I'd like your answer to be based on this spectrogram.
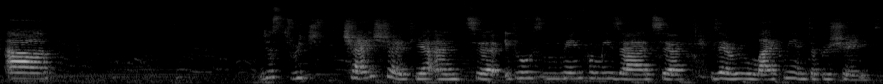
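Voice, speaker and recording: High-voiced young Ukrainian woman, echoey. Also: fairly even intonation, slow pace, sharp tone, far from the mic, soft background music. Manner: hesitant, filler-heavy, eager. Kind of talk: casual chat.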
